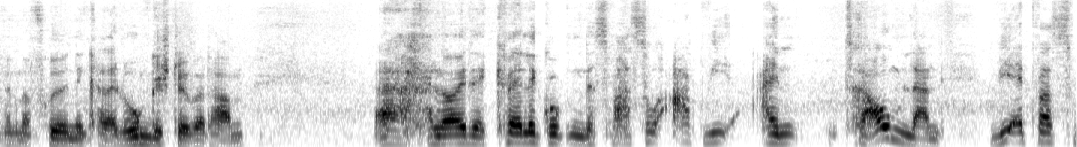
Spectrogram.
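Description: A middle-aged man with a husky, slightly rough voice at an average pitch hosts a collectors' video. He talks casually and fondly about old things, chatting and joking as he reminisces. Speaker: host of a collectors' video series. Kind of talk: casual nostalgic catalogue commentary.

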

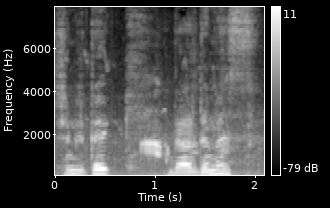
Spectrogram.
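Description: A man's voice: high-pitched, steady tone, slow, very noisy. Chatty man filming his hens outdoors. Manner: chatty, coaxing his hens, pleads with viewers to subscribe. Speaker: poultry keeper filming his chickens. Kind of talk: casual vlog talk to viewers. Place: outdoor yard with chickens.

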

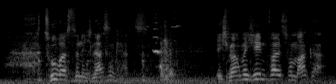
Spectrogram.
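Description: A man's voice: high-pitched, fairly quick, lightly acted. A young man playing a callous, crude teenage boy in a radio drama, talking in brash slang. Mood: cocky, dismissive. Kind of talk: German radio drama acting. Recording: loud noise behind, vehicle ambience.

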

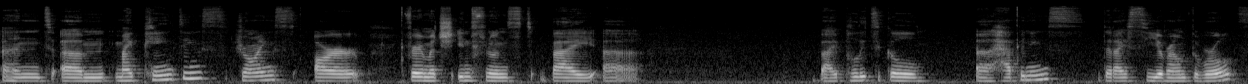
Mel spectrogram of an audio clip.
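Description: A young woman from Belgium presenting her artwork at a launch event in a lecture theatre, speaking haltingly with many fillers. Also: low voice, dark tone. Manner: hesitant, many fillers, gestures while talking. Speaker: artist presenting her work. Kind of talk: informal talk at a launch event.

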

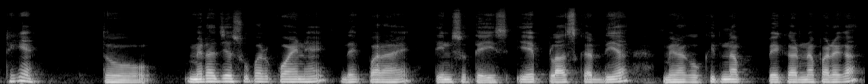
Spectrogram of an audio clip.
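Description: Brief: Bengali-accented man, slow voice-over, very dark and mellow tone, lowish pitch. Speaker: motovlogger. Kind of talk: recorded voice-over explaining an app.

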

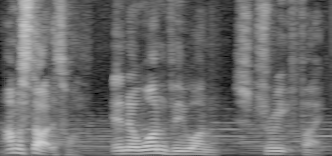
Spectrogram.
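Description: A man in his twenties, a native Somali speaker, chatting and bantering through a guessing game with excitable energy. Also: a little high, brisk, faint music behind. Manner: animated, bursts into loud excited laughter. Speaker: guest player. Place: indoor lounge room.

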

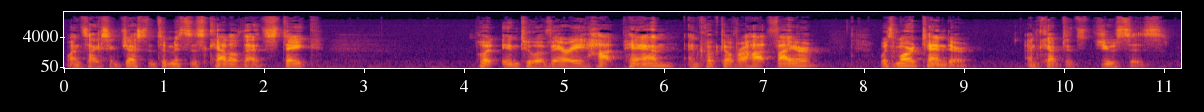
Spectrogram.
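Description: A middle-aged man narrating a memoir as a scripted reading, with measured, deliberate phrasing. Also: lowish voice. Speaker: amateur audiobook reader.

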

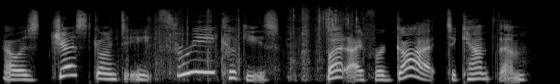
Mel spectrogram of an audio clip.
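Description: High, childlike woman reading a storybook. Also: very animated, slow, vocal fry, a little hiss or hum. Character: earnest, forgetful little boy critter making excuses. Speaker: storybook narrator. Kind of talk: expressive children's read-aloud in a young child character's voice.

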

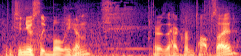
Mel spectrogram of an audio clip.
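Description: A man casually explaining his gameplay to viewers as he plays, relaxed and instructive. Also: low voice, fairly quick, background noise. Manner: instructive, relaxed, talks over his own play.

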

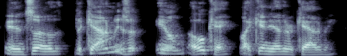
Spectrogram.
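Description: Gravelly, husky older American man. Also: on the high side, fast, a little mellow. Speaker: guest, former Border Patrol agent. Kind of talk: casual interview storytelling.

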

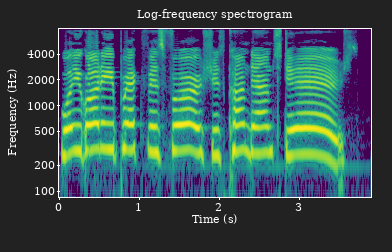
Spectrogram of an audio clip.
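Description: A woman's voice: high voice, flat delivery, slow pace, dry recording, clean studio sound. A woman voicing a caring, nagging dad in a cartoon game roleplay, reassuring and mildly insistent. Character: caring, nagging dad of a high-school girl.

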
